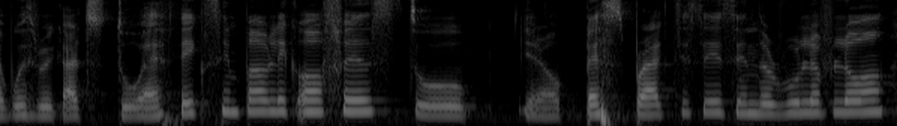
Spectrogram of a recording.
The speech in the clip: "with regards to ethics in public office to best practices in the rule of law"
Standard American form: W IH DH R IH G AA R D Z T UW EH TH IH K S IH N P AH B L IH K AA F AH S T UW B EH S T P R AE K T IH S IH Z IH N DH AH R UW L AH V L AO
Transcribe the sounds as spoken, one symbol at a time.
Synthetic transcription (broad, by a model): W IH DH R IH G AA R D S T UW EH TH IH K S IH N P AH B L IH K AA F AH S T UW B EH S T P R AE K T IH S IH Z IH N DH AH R UW L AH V L AO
